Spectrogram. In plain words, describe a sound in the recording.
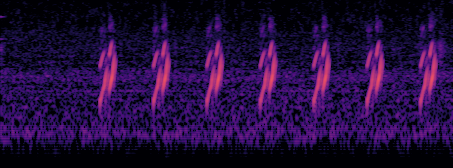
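Short electronic plinks sound one after another.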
